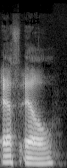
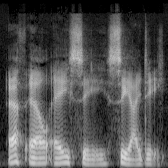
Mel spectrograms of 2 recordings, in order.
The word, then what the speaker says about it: flaccid: And that makes sense when you think about success, accident, vaccine, vaccination.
